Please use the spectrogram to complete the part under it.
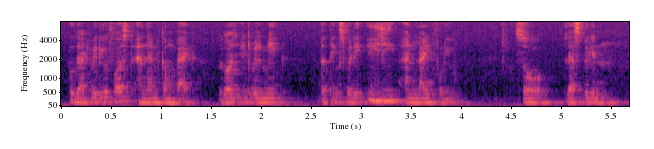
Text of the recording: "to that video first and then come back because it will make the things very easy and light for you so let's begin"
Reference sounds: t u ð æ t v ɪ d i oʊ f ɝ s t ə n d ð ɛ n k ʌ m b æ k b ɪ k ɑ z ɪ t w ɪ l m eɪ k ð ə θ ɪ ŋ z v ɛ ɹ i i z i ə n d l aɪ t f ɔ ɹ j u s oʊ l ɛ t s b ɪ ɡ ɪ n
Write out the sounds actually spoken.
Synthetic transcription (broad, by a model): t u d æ t v ɪ d i oʊ f ɝ s t ə n d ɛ n k ʌ m b æ k b ɪ k ɑ z ɪ t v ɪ l m eɪ k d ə t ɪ ŋ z v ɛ ɹ i i z i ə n d l aɪ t f ɔ ɹ j u s oʊ l ɛ t s b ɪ ɡ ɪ n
